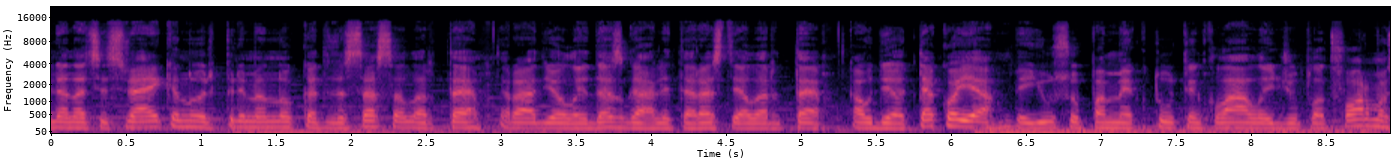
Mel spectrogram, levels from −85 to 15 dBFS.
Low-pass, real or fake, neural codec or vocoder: 14.4 kHz; real; none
